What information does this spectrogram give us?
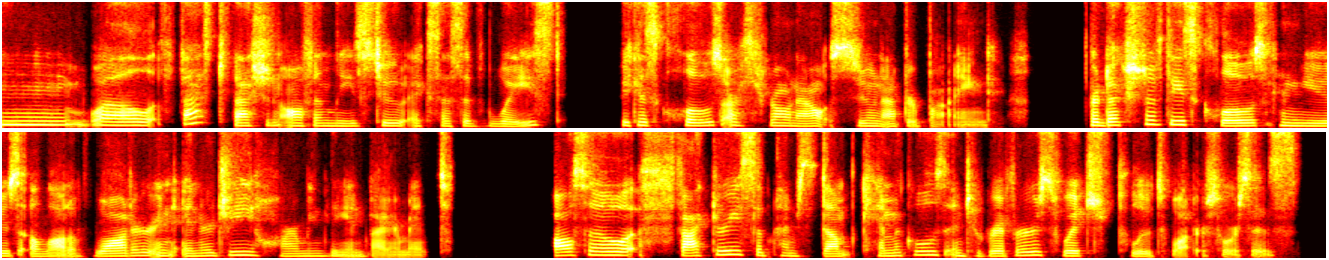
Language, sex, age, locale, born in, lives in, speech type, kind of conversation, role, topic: English, female, 25-29, en-US, United States, United States, read, expert-assistant, expert, What is fast fashion?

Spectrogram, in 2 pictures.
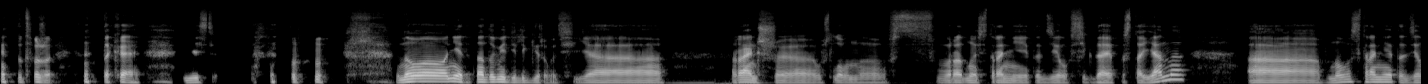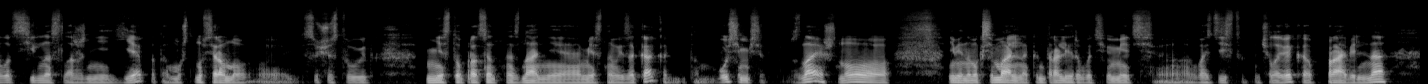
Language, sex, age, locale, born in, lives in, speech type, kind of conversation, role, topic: Russian, male, 35-39, ru-RU, Russia, United States, conversation, advice, user, В чём у вас дома проявляется размывание границ между работой и отдыхом?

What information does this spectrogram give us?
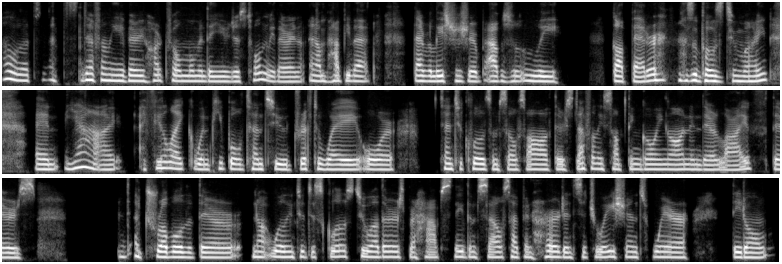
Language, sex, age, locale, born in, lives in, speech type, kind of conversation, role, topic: English, female, 30-34, en-US, United States, United States, conversation, unstructured, none, What helps you navigate disagreements with friends in ways that protect and even strengthen your bond?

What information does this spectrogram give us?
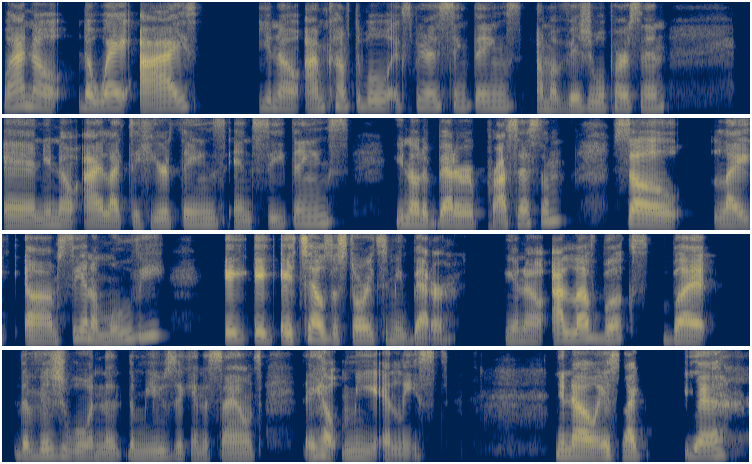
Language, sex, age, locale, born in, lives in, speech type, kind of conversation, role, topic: English, female, 45-49, en-US, United States, United States, conversation, podcast, guest, How do movies shape the way we see ourselves and the world around us?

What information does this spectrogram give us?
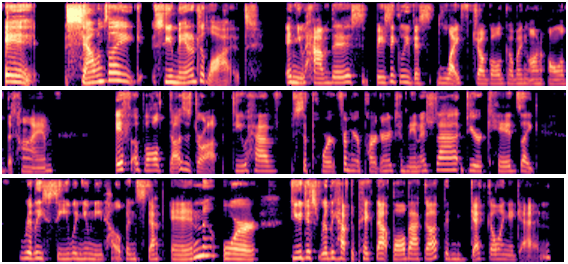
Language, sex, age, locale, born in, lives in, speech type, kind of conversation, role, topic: English, female, 25-29, en-US, United States, United States, conversation, unstructured, none, What is your biggest pet peeve about daily habits?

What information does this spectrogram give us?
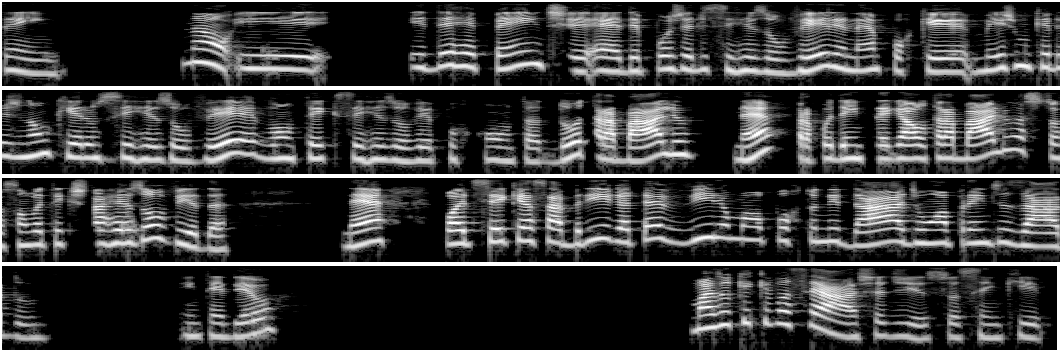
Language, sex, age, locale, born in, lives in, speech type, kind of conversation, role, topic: Portuguese, female, 40-44, pt-BR, Brazil, Spain, conversation, unstructured, none, Você já conseguiu transformar uma briga em algo positivo? Como?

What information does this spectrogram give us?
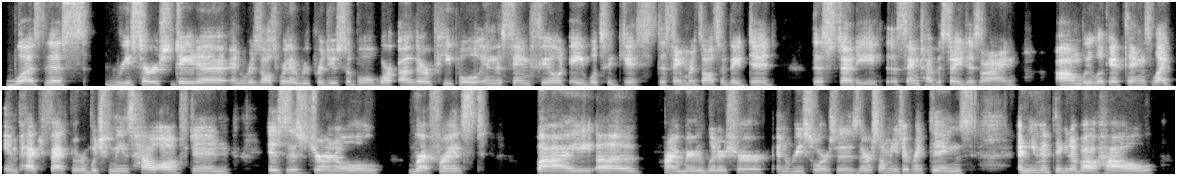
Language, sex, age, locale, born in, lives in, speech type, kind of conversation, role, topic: English, female, 35-39, en-US, United States, United States, conversation, unstructured, none, Do you think science is sometimes used to justify unfair actions?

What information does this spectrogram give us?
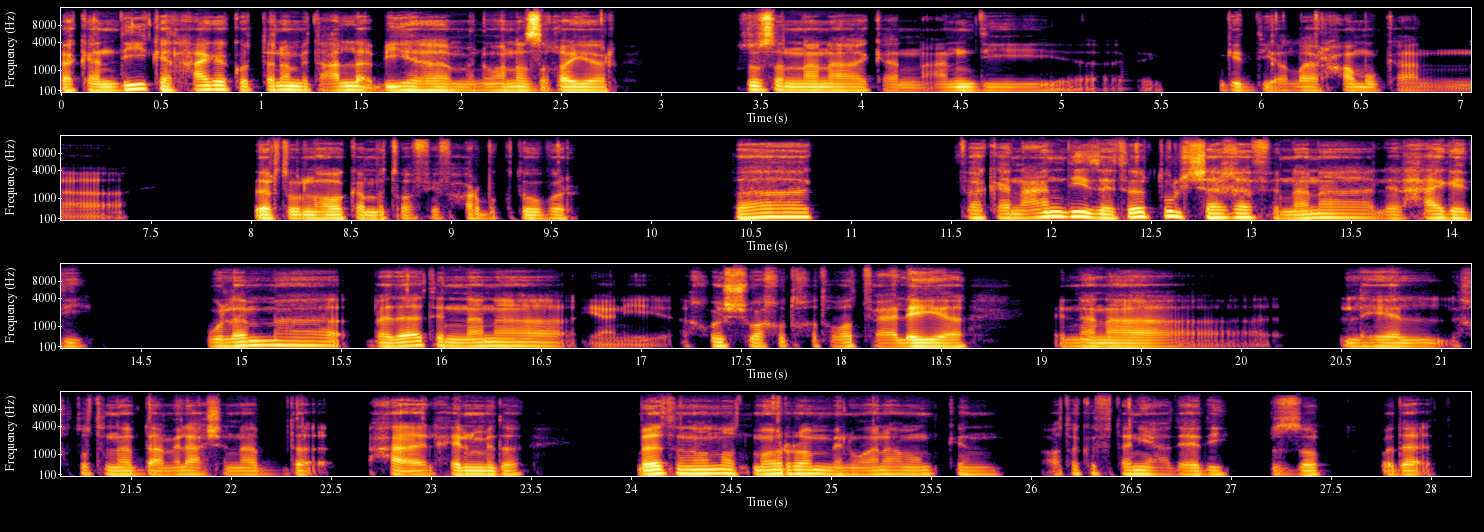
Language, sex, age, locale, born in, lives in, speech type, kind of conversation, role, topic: Arabic, male, 25-29, ar-EG, Egypt, Egypt, conversation, advice, user, التعلم من الانتكاسات والمضي قدماً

